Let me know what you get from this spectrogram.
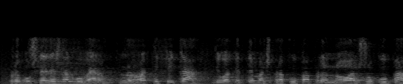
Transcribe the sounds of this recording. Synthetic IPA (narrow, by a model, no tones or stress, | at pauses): pɾɔβust̪ɛðezðəlˠɣuβɛrnːorək̚t̪ifikad̪iwakɛt̪ːemənspɾəkupapɾɔnoənzukupa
